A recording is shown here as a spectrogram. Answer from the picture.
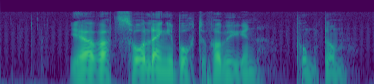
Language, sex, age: Norwegian, male, 41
